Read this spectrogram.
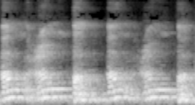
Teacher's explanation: Kemudian, ya, an dibacanya jelas, tidak dengung. Kemudian amta juga sama. · Kalau yang ain, ya, an, ya, jadi lebih ke tenggorokan.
